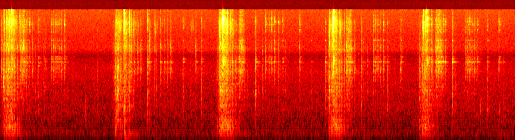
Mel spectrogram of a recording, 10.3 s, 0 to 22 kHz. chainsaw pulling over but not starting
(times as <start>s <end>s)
0.0s 1.2s, 2.3s 3.1s, 4.3s 5.4s, 6.5s 7.7s, 8.4s 9.5s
